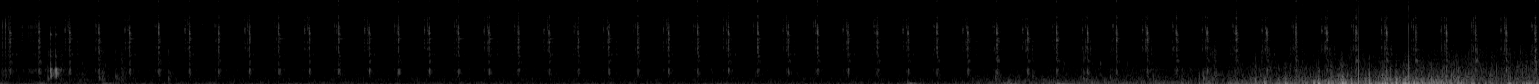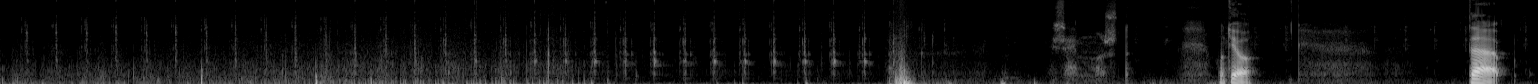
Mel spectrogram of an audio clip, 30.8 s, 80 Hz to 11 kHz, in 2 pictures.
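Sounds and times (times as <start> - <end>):
alarm clock ticking in a bedroom: 0.0 - 30.7
faint hiss: 8.4 - 30.7
speech: 27.6 - 28.0, 30.1 - 30.4.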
